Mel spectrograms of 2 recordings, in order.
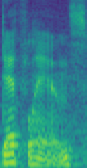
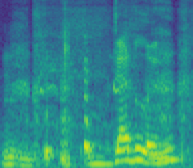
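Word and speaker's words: Dedlan: I'm pretty sure you pronounced it death lands when we first started. The land of death. Deadlin. D E D L A N.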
